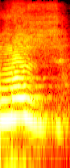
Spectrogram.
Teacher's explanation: अब यहाँ पे जा मुशद्दद है, इसको सख्ती से पढ़ेंगे। मुज, जा मीम ज़बर ज़म, मीम मुशद्दद है और उसको रूल के मुताबिक हम यहाँ गुन्ना भी करेंगे, सख्ती से भी पढ़ेंगे।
